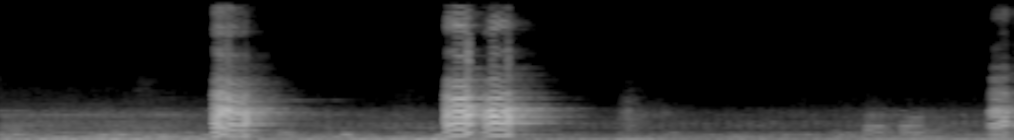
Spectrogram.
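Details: Young parrot during taming, uttering two short rasping squawks about a second apart, each sliding slightly upward, with low background rumble and a faint later call.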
